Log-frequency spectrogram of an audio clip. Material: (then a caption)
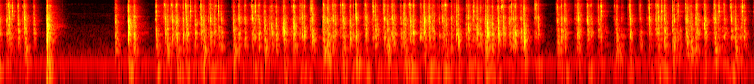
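Plastic. Fingertips type fast on a mechanical keyboard with clicky green switches and PBT plastic keycaps, producing a dense stream of sharp, bright clicks. Two louder key strikes stand out near the start, separated by a brief pause before steady typing resumes.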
